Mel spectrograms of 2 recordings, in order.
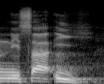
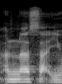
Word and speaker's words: an-Nasa'i: dikenal I wanna say Nasa'i sebagian membacanya nisa'i namun kongo alam yang lebih terlebih tepat nampaknya an-nasa'i Walaupun sebagian mengatakan disebut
